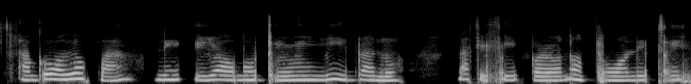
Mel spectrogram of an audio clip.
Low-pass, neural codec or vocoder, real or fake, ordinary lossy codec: 10.8 kHz; codec, 44.1 kHz, 2.6 kbps, DAC; fake; none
